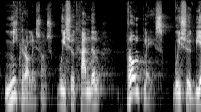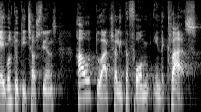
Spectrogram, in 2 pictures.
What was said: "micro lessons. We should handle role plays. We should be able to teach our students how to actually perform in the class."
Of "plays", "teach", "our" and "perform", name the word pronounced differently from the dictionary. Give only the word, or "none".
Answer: plays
